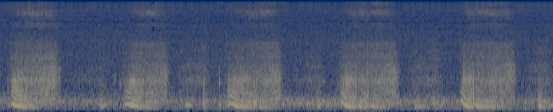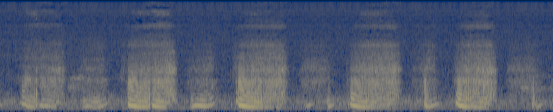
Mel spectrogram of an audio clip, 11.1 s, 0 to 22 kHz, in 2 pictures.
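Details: 5-week-old snoring: quick, regular snorting snores with falling pitch, about 54 a minute, in a quiet room; rapid snoring.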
